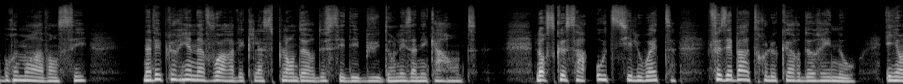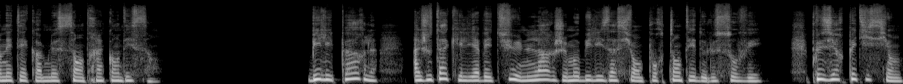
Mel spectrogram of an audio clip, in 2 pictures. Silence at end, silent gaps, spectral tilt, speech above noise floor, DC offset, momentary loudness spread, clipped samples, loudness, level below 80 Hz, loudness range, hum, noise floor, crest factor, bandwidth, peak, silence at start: 0 s; none; -5.5 dB/octave; 61 dB; under 0.1%; 9 LU; under 0.1%; -21 LUFS; -64 dBFS; 3 LU; none; -81 dBFS; 18 dB; 18.5 kHz; -2 dBFS; 0 s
